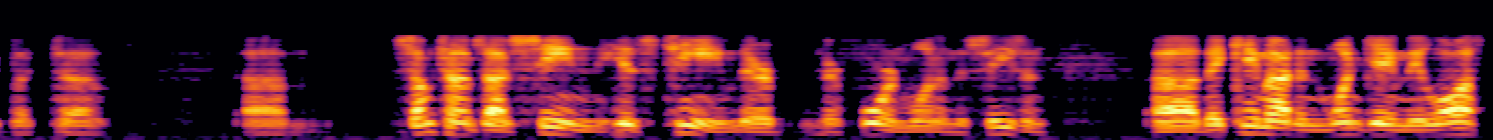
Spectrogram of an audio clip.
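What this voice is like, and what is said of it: Hoarse voice. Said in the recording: “I'm a little hoarse as I talk to you ... screaming at one of his games, cheering”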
